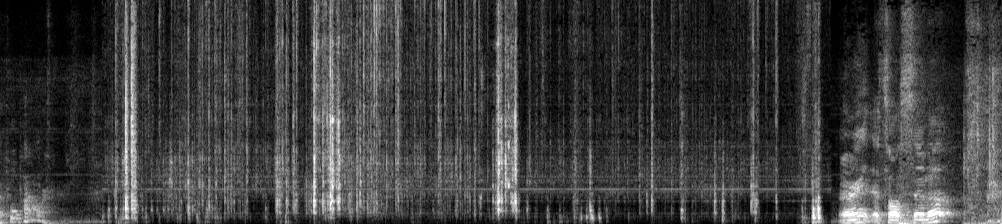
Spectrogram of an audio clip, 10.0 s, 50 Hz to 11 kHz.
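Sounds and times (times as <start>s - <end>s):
cables rustling and scraping: 1.0s - 8.3s.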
